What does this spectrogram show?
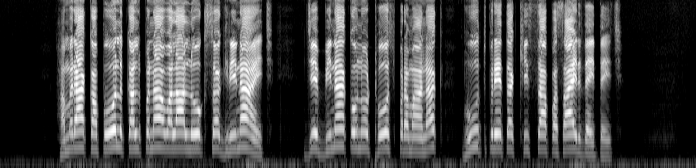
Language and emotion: Maithili, disgusted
